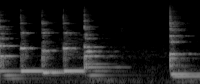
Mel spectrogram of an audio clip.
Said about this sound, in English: Now we're getting a phone call. I absolutely have to attend to.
